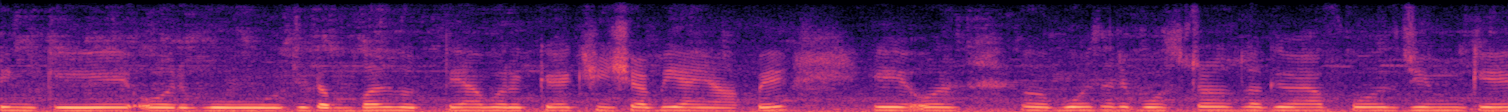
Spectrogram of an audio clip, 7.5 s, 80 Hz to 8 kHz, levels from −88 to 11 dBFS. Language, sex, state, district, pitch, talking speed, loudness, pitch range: Hindi, female, Bihar, West Champaran, 225 Hz, 215 wpm, -14 LUFS, 215-230 Hz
